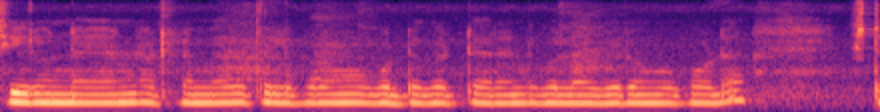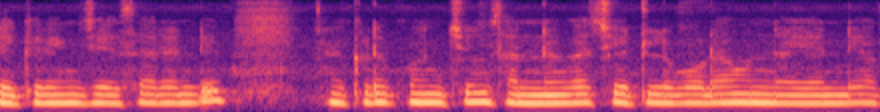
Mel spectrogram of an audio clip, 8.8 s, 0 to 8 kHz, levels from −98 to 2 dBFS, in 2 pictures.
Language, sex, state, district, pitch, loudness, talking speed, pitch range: Telugu, female, Andhra Pradesh, Krishna, 180 Hz, -18 LUFS, 135 wpm, 175-185 Hz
